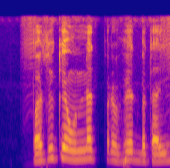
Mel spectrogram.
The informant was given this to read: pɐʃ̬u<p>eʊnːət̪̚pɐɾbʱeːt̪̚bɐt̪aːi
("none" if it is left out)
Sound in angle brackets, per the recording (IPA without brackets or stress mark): k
